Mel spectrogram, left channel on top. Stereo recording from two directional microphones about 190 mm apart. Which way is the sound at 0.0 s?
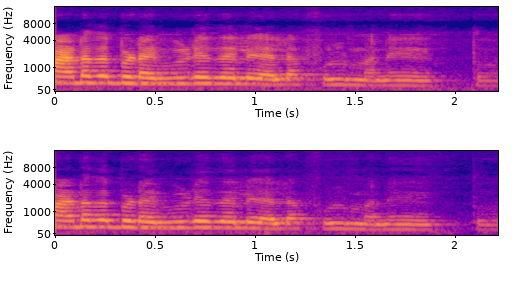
15° right (ahead or behind).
